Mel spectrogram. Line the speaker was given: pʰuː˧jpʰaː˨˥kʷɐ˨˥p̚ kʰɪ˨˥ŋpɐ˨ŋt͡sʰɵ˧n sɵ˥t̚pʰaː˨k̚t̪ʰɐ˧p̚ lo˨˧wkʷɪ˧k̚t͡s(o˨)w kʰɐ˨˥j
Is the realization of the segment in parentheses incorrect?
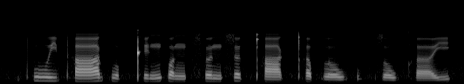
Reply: no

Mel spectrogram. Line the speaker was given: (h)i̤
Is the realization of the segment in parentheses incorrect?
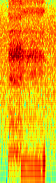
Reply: no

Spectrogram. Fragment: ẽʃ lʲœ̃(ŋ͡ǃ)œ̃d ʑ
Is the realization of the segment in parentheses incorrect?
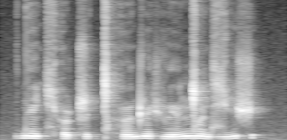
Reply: yes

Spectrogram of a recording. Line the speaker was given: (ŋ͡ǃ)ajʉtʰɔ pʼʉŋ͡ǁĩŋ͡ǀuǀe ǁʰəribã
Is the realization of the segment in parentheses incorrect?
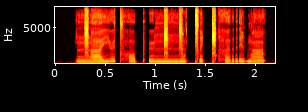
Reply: yes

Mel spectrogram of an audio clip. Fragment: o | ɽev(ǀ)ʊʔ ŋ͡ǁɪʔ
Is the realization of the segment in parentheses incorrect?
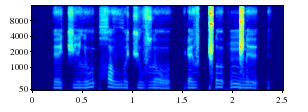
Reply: yes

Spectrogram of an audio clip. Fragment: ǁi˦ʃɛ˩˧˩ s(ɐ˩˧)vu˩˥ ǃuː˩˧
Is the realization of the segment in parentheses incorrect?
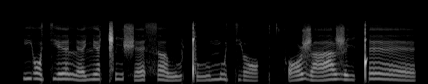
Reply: yes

